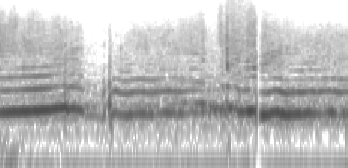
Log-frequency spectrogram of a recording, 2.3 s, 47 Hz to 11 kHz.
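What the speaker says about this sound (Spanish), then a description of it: "El sonido era del auto de Nelson Piquet." Nelson Piquet's Formula 1 car at the 1983 French Grand Prix, its engine holding a steady high-pitched racing whine with a brief dip mid-pass, loud and close, with no talk.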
